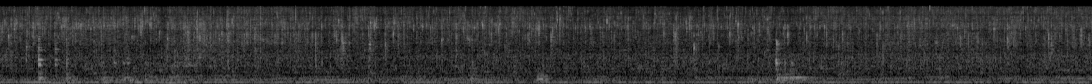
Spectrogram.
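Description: Flour-coated fish pieces deep-frying in hot oil in a kadhai, a steady sizzle full of small crackles, with a slotted spoon moving through the oil to turn them.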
